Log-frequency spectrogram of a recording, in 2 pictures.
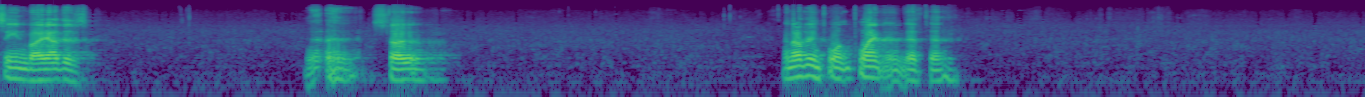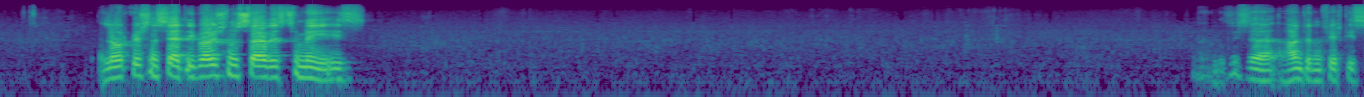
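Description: An elderly man speaks calmly into a microphone, with long pauses between phrases.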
